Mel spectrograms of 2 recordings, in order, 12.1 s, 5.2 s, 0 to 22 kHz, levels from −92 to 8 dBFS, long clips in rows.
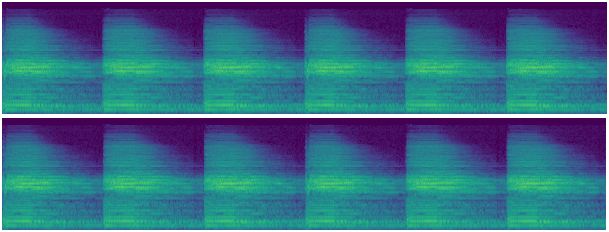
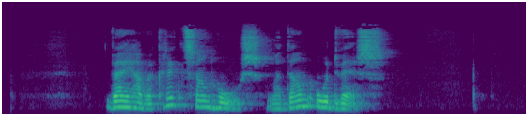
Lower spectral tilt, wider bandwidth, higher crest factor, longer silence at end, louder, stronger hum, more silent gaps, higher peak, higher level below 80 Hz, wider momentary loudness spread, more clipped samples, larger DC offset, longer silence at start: second, -2.5 dB/octave vs -4.5 dB/octave; first, 17 kHz vs 11 kHz; about the same, 18 dB vs 22 dB; second, 0 s vs 1.4 s; first, -17 LUFS vs -30 LUFS; first, 60 Hz at -40 dBFS vs none; neither; first, -2 dBFS vs -12 dBFS; first, -54 dBFS vs -84 dBFS; first, 13 LU vs 7 LU; neither; neither; second, 0 s vs 1.05 s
